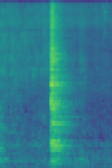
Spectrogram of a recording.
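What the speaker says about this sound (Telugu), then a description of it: "ఇదైతే చికెను కూర వండుతున్నాను" A metal spoon strikes a cooking pot once while chicken curry cooks in a home kitchen. The clank is sharp and ringing, fades quickly, and sits over faint background noise.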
